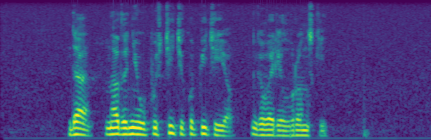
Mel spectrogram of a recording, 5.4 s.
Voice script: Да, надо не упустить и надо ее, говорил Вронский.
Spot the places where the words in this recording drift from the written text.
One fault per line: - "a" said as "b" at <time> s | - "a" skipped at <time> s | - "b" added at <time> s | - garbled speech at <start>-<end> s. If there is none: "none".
- "надо" said as "купить" at 2.3 s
